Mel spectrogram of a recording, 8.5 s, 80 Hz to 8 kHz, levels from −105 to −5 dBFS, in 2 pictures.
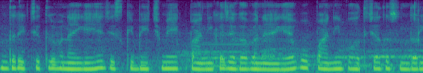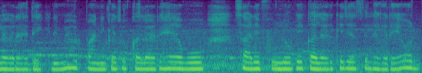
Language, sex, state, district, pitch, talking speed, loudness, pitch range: Hindi, female, Bihar, Kishanganj, 210 Hz, 310 wpm, -32 LUFS, 200-220 Hz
